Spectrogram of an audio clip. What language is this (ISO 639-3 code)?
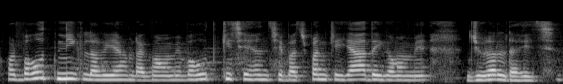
mai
